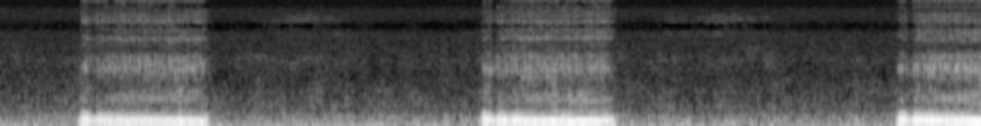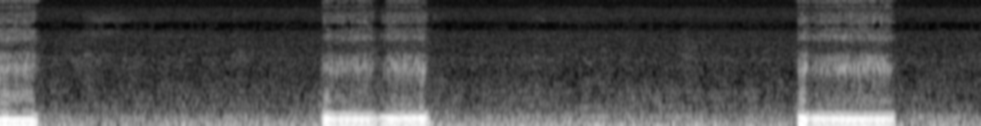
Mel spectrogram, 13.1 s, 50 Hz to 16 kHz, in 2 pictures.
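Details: Ragdoll cat snoring while relaxed: regular buzzing snores, about five in thirteen seconds (roughly 22 a minute), with quiet pauses between.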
